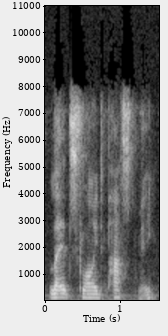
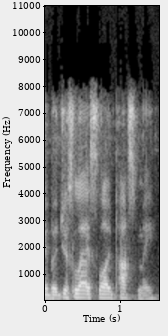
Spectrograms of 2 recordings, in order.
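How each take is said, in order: First: Slow, puzzled repeat of the phrase; incredulous reread. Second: Said in the usual way. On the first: Shown as a demonstration. Host rereading his friend's story line, slow and incredulous. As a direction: read it back to the writer as if it makes no sense.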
